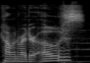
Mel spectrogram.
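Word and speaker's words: Kamen Rider OOO: There's one with three zeros at the end of it and it's called Common Rider O's.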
